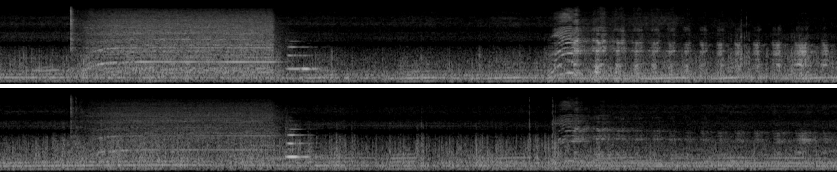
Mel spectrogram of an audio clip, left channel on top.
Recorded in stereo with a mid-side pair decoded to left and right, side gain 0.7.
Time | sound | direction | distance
0.7 | a hair dryer | 55° left | 1.9 m
2.9 | a flute | 40° right | 1.2 m
5.5 | laughter | 60° left | 2.5 m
